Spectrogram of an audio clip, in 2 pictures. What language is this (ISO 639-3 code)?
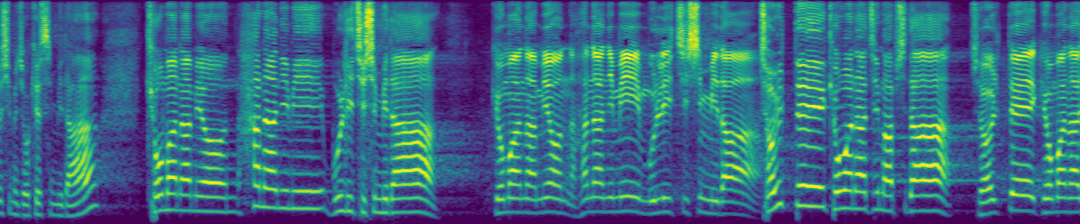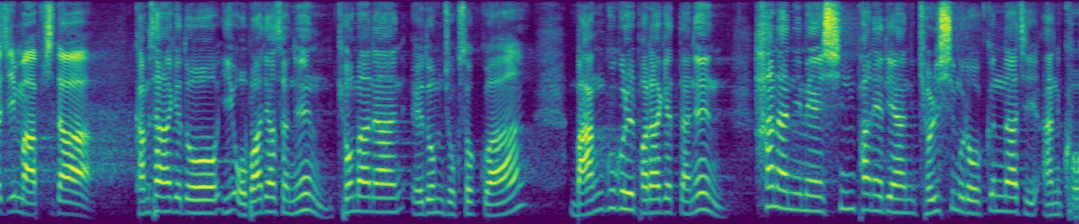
kor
